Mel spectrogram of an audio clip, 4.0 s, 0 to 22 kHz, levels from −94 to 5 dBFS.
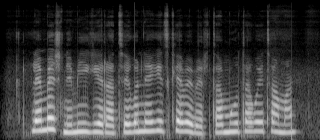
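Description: Speech with audio missing between chunks at 0.70, 1.68 and 3.64 s. Each joined skip loses about 20 ms, before and after "ne mi keeraate", likely at one-second chunk boundaries.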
